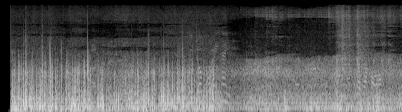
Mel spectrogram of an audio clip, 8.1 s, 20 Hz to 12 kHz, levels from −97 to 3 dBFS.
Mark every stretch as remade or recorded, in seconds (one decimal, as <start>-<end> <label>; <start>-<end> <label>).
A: 0.0-8.1 recorded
